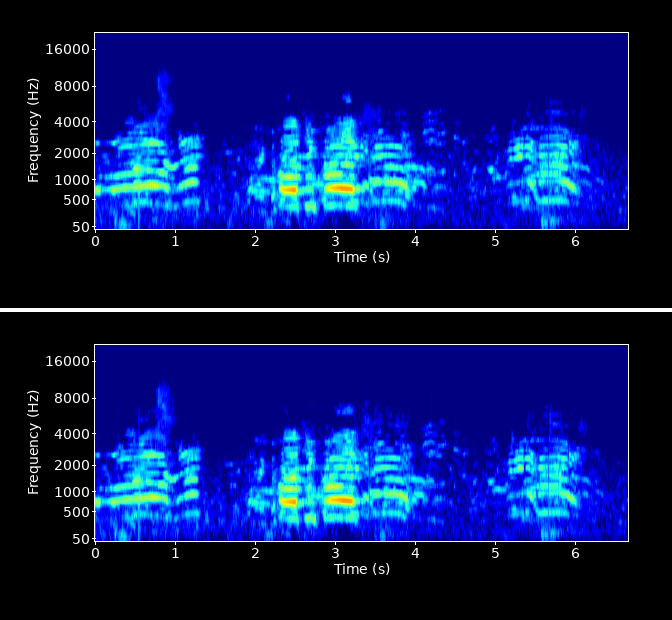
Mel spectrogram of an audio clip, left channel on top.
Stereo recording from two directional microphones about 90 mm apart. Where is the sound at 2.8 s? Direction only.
40° right (ahead or behind).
